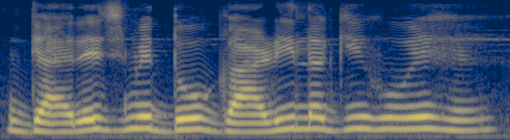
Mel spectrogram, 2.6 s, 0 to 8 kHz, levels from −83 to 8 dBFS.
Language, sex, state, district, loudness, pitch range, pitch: Hindi, female, Bihar, Patna, -13 LUFS, 215-245 Hz, 230 Hz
